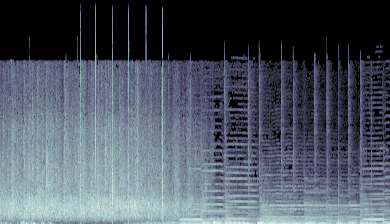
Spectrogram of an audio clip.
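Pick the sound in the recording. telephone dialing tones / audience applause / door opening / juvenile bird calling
audience applause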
